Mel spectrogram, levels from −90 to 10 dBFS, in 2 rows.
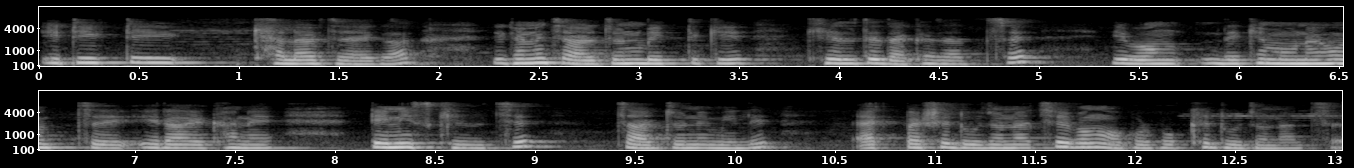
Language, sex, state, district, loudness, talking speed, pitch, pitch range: Bengali, female, West Bengal, Kolkata, -22 LUFS, 130 wpm, 230 Hz, 205-245 Hz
